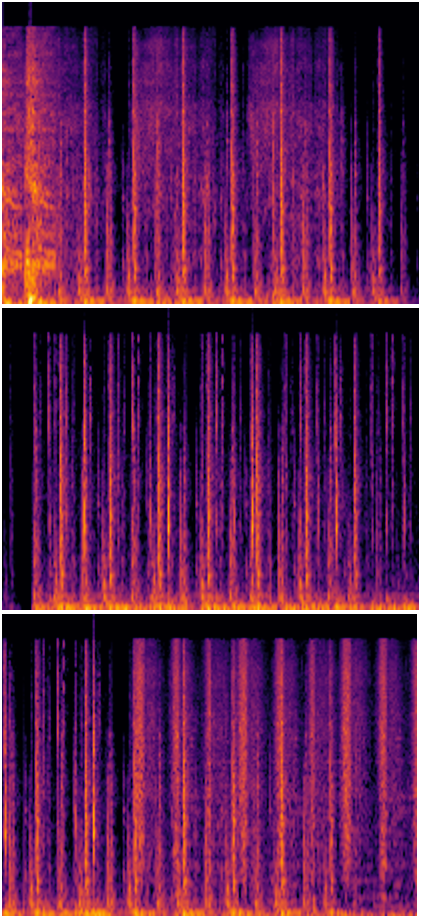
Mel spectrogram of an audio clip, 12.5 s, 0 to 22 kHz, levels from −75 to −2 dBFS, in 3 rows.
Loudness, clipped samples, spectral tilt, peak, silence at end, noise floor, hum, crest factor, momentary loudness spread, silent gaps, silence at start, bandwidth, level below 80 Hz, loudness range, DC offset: -21 LUFS; under 0.1%; -2.5 dB/octave; 0 dBFS; 0 s; -44 dBFS; none; 20 dB; 9 LU; none; 0 s; 16 kHz; -24 dBFS; 3 LU; under 0.1%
